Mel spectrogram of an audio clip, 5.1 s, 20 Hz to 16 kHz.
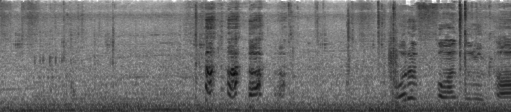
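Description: A small 62-kilowatt VW Golf's engine drones steadily cruising at 70 km/h with road rumble throughout, while someone talks over it in bursts.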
